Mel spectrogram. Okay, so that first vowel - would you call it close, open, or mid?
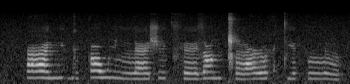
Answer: open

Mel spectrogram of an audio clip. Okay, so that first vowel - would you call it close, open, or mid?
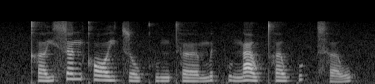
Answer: open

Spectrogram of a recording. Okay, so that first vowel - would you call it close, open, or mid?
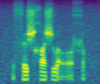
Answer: mid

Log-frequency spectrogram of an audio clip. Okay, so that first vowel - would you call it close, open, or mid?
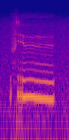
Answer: close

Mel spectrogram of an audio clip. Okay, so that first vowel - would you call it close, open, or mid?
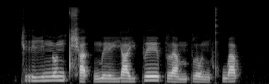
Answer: close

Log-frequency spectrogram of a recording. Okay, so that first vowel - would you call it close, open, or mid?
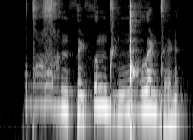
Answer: open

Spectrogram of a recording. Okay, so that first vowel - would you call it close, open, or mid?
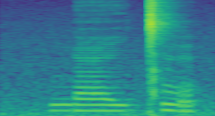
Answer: open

